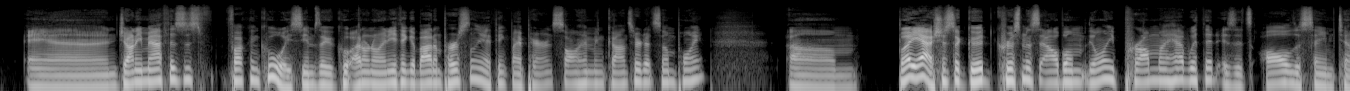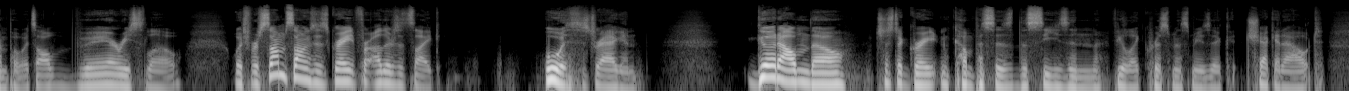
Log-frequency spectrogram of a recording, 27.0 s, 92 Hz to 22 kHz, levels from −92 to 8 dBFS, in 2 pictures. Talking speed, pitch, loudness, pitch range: 190 wpm, 140 Hz, -21 LUFS, 120-160 Hz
